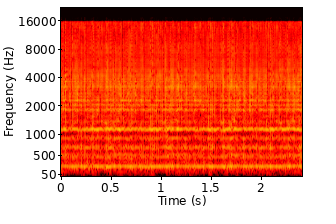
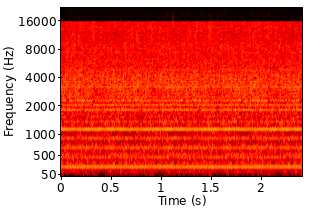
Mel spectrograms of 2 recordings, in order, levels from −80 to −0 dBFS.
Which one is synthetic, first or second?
first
